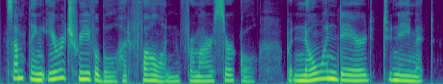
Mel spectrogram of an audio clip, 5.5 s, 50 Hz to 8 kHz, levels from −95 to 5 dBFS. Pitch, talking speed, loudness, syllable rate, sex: 195 Hz, 150 wpm, -15 LUFS, 4.9 syllables/s, female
